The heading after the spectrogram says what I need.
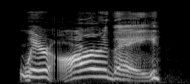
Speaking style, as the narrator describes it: Clay asked, whining

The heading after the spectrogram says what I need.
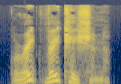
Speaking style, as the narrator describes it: he said through clenched teeth

